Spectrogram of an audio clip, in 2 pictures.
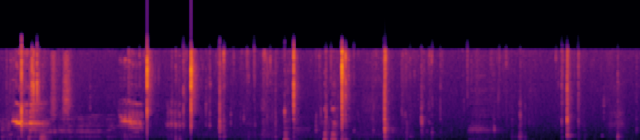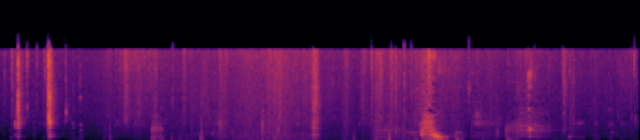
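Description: A dog chews noisily on a bone.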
